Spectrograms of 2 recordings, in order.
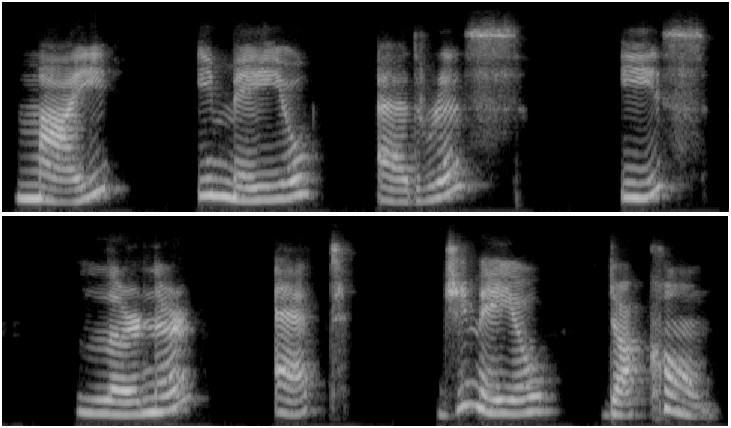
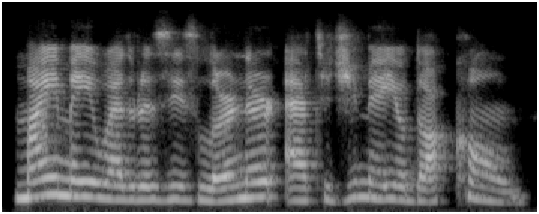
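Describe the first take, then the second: First: The sentence is spoken slowly. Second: The sentence is spoken at a normal pace.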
